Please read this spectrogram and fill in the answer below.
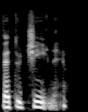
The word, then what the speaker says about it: fettuccine: The plural in Italian of A is E, spelled E. It's pronounced basically A, fettuccine.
